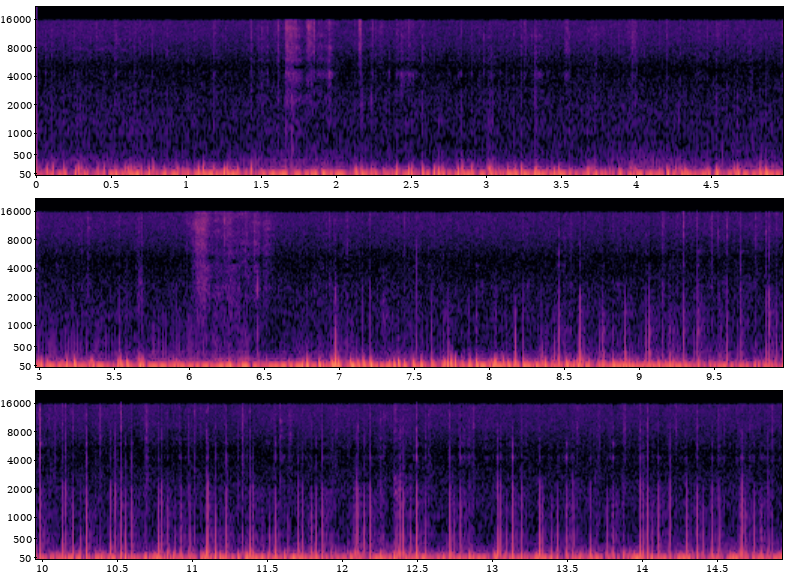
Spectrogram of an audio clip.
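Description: A palm-sized, round, light wooden ball with a ribbed, ridged surface is held in both hands while fingertips tap and short nails scratch across it. The result is a steady, dense patter of soft, dull, low-pitched taps mixed with brief bright scratching. The taps become crisper and more distinct in the second half.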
